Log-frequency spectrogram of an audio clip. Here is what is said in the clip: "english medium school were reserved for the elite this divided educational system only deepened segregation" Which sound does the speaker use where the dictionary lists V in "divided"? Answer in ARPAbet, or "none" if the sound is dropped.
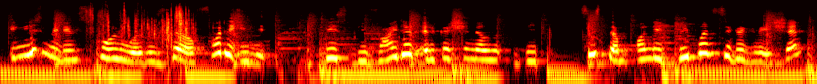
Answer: V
